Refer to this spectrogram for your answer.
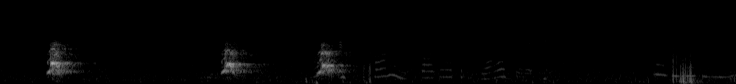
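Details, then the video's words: Dog barking at the closet where his treats are kept, three single sharp barks spaced one to two seconds apart, followed by a soft, wavering whine and a faint low voice. "barking at the closet where his treats are."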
